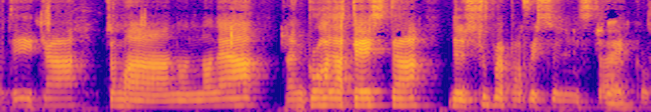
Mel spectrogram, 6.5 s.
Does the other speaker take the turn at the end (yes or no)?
yes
